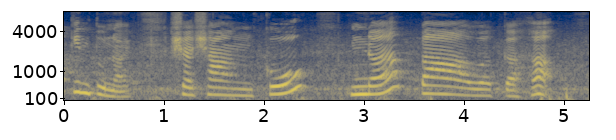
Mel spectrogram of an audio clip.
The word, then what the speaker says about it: শশাঙ্ক: এটা অন্যদেরও অসুবিধা হবে আচ্ছা ভাসায়তে সূর্য না শশাঙ্ক শশাঙ্ক কিন্তু নয় শশাঙ্ক নবকহ না পাবকাহ নদভাসতে সূর্য না শশাঙ্ক নবক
